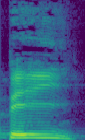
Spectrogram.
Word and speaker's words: pays: Donc ici, le pays, c'est la France. Again, we saw this word before. I know the spelling is very strange, but the pronunciation is P-I. It sounds like this actually.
